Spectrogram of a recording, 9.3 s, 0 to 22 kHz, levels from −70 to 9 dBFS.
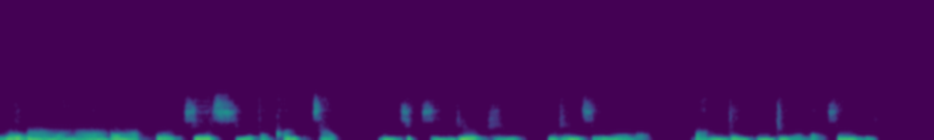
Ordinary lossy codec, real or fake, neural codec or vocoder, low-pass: none; fake; codec, 44.1 kHz, 0.9 kbps, DAC; 7.2 kHz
